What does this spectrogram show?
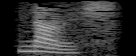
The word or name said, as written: nourish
